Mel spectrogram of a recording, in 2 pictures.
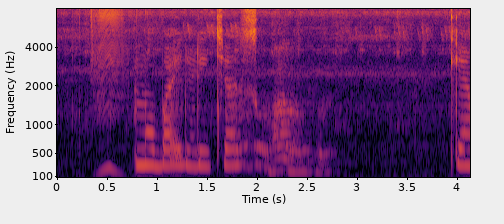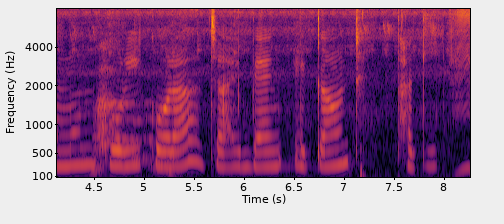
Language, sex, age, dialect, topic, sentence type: Bengali, female, 18-24, Rajbangshi, banking, question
